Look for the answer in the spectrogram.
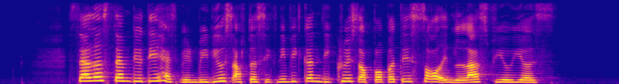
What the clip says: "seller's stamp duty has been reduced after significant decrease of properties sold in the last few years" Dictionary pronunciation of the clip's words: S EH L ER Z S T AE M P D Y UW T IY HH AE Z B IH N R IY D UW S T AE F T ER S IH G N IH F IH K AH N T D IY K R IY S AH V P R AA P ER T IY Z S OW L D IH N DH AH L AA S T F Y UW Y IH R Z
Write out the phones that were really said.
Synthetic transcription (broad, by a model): S EH L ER S T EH M D Y UW T IY HH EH S B IH N R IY D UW S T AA F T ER S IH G N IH F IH K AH N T D IY K R IY S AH F P R AA P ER T IY S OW L IH N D AH L AA S T F Y UW Y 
